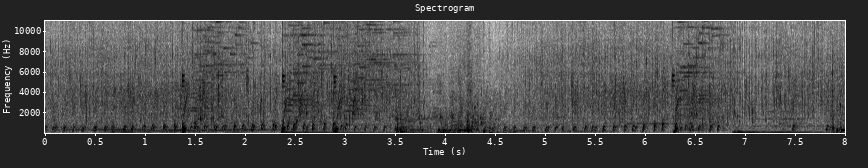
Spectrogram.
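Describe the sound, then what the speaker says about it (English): Crops watered in the game Palia: a steady pouring and splashing with rapid droplet patter, soft and continuous, over faint tonal game music. "Let's water some of these"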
